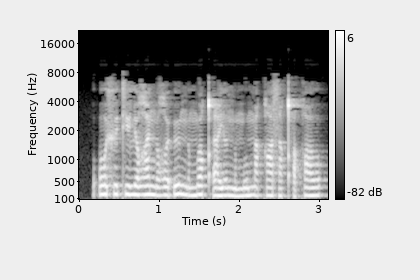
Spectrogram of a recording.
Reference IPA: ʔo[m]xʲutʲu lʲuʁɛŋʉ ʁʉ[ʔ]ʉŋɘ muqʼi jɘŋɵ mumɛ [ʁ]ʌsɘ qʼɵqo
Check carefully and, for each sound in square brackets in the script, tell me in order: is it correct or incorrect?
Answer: incorrect: none, correct, incorrect: q

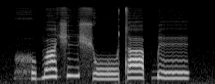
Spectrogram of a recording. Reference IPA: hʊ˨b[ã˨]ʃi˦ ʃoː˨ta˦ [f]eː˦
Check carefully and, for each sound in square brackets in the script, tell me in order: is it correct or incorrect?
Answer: incorrect: ã˦, incorrect: ɓ

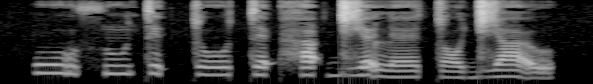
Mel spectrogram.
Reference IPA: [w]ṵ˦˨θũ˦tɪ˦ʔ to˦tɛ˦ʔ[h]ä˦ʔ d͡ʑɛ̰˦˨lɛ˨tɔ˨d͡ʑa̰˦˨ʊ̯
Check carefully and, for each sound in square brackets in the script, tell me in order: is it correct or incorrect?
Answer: correct, correct

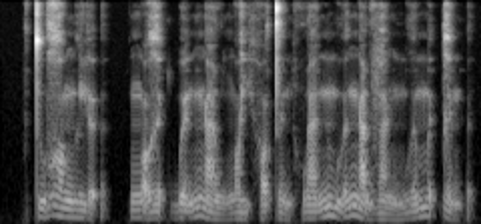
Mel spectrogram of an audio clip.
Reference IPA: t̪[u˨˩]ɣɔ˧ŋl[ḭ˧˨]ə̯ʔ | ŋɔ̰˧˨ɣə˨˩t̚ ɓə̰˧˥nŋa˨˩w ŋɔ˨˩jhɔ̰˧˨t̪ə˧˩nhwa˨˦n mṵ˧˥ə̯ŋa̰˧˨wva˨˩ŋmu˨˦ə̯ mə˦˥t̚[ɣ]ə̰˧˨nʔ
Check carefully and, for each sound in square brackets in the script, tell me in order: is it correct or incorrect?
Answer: incorrect: ṵ˧˥, correct, correct

